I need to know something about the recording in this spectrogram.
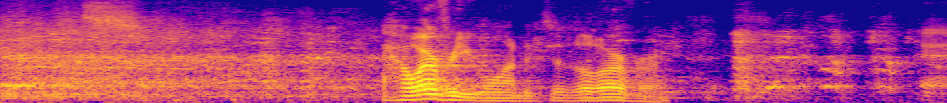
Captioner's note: laughter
